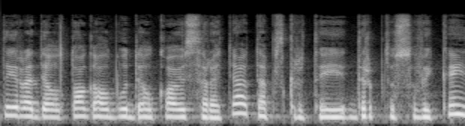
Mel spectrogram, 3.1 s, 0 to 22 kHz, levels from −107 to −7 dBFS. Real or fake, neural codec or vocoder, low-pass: real; none; 14.4 kHz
